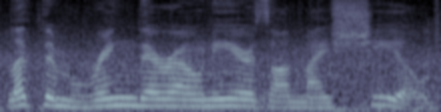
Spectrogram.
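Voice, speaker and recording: An actress playing a confident, boastful, dismissive warrior in a video game, far off in a very noisy recording. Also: female voice, medium pitch, normal speed, lightly acted. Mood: boastful, amused. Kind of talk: video game background dialogue. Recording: very noisy, distant game audio.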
